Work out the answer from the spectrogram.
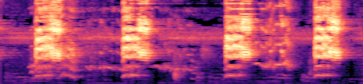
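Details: Dancing, excited rainbow lorikeet pair calling with four harsh high screeches in under four seconds, each short and grating, softer chatter between, and a faint steady high background hum.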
